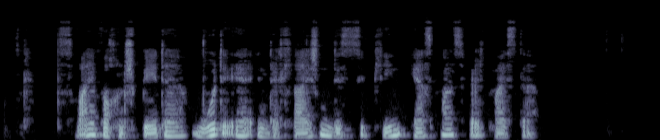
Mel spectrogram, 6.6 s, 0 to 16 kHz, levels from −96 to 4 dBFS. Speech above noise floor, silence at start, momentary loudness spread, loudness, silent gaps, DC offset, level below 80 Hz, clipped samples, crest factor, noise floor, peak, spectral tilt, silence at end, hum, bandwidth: over 60 dB; 0.25 s; 11 LU; -30 LUFS; 0.36-0.52 s; under 0.1%; -64 dBFS; under 0.1%; 18 dB; under -90 dBFS; -12 dBFS; -7.5 dB/octave; 1.25 s; none; 7.8 kHz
